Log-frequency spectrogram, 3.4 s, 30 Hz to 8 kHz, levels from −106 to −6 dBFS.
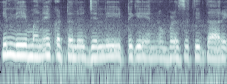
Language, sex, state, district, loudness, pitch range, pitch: Kannada, female, Karnataka, Chamarajanagar, -14 LUFS, 175-195 Hz, 185 Hz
